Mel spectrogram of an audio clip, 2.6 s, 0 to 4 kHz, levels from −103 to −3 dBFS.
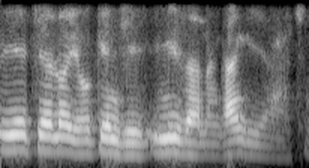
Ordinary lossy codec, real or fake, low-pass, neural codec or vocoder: none; real; 3.6 kHz; none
